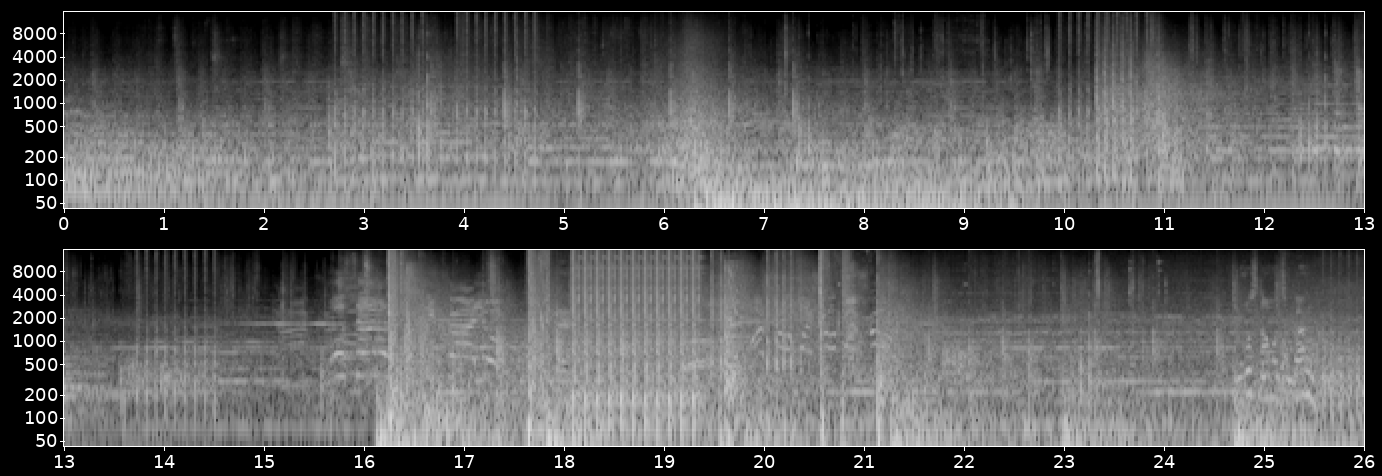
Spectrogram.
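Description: Battle sound effects in a war-film soundtrack: scattered gunshots over a music score, growing heavier about two-thirds of the way through, with one long, rapid machine-gun burst lasting about a second and a half.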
